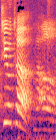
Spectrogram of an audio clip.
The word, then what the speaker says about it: tutor: gạch chữ o đâ mà ờ t là u Đúng không các bạn phải đọc là u thì mới ra tiu được tiu ok chưa tiếp theo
